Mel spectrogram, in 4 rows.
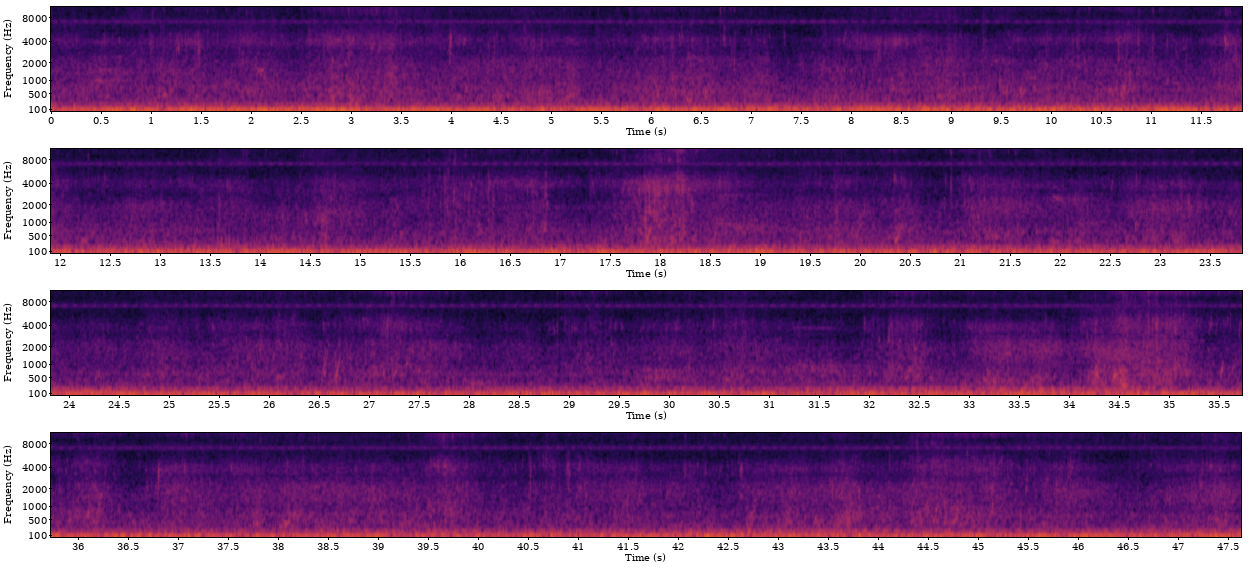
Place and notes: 南寮漁港, North Dist., Hsinchu City - tide
In the fishing port, tide, Binaural recordings, Sony PCM D100+ Soundman OKM II
21 September 2017, 02:09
